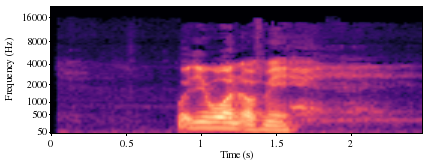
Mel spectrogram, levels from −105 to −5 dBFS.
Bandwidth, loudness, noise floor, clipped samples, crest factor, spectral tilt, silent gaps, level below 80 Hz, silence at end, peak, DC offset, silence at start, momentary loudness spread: 14.5 kHz; -18 LUFS; -61 dBFS; under 0.1%; 20 dB; -6.5 dB/octave; none; -56 dBFS; 0.45 s; -2 dBFS; under 0.1%; 0.85 s; 20 LU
